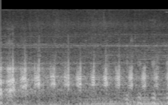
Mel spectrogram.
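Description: A man laughing in a rapid, even staccato, about seven short pulses a second, slowing slightly near the end.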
